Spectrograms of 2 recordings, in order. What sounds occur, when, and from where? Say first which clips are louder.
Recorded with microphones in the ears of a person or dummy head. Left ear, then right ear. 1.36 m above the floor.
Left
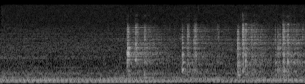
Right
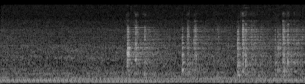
1.3 s a dropped coin: right 1 dB; 15° right (ahead or behind)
